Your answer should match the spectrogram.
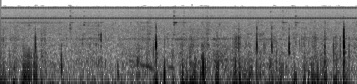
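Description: Footsteps of hikers walking uphill on a dry dirt trail, with irregular footfalls and sharp ticks as they brush through dry scrub, over a low rumble from wind and movement on the body-worn camera.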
